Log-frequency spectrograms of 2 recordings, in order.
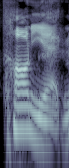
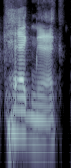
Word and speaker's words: cognac: I have a hard time getting white people understand it's pronounced cognac, not cagnac or cognac.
